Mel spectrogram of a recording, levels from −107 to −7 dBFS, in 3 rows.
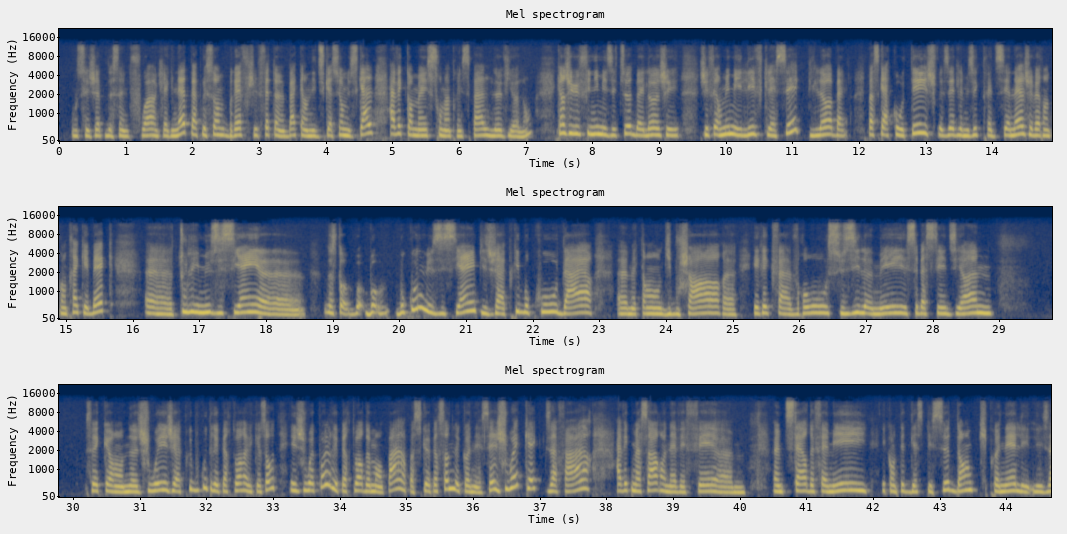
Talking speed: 175 wpm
